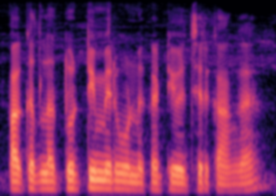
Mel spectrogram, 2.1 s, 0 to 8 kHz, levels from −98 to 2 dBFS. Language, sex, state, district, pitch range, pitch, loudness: Tamil, male, Tamil Nadu, Namakkal, 105-125 Hz, 115 Hz, -22 LUFS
